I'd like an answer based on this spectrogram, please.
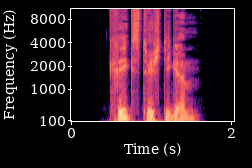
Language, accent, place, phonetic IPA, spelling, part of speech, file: German, Germany, Berlin, [ˈkʁiːksˌtʏçtɪɡəm], kriegstüchtigem, adjective, De-kriegstüchtigem.ogg
- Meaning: strong dative masculine/neuter singular of kriegstüchtig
